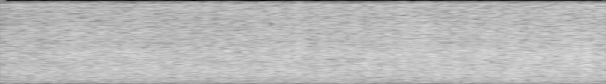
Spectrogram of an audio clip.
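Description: Floodwater rushing under a hydro-electric building at a flooded intake dam, a loud, steady broadband roar of churning water with no letup and no voices.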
